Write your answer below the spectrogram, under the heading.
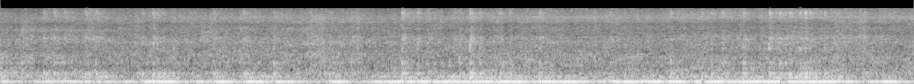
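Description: Steady low engine drone with an uneven rapping about three times a second riding over it; a knock of unknown origin.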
